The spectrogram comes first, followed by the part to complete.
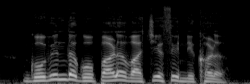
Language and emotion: Marathi, neutral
